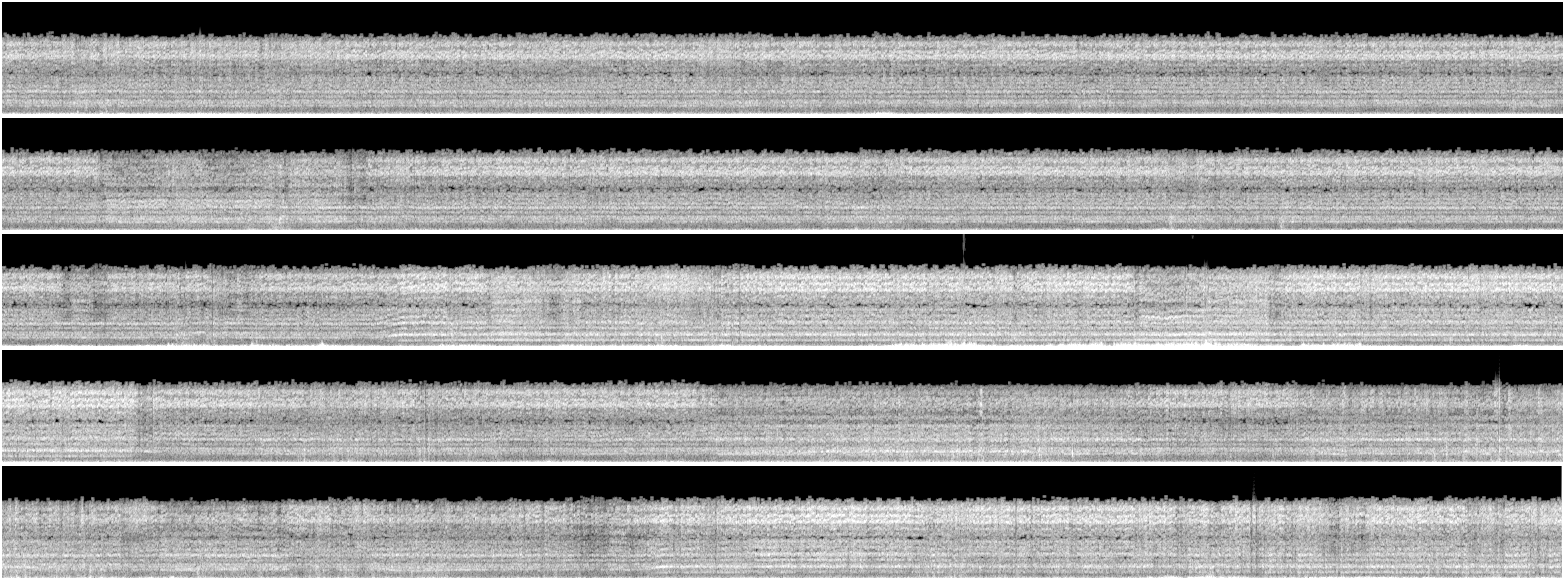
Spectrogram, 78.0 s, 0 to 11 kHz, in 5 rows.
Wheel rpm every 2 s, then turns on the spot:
110, 110, 110, 110, 110, 120, 120, 120, 110, 110, 110, 110, 120, 110, 120, 120, 110, 130, 160, 160, 160, 160, 160, 160, 130, 120, 120, 110, 110, 110, 110, 120, 110, 110, 130, 160, 160, 160, 160.
none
